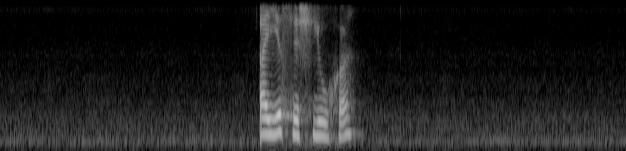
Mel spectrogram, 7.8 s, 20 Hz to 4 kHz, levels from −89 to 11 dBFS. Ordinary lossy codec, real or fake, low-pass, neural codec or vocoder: none; fake; 3.6 kHz; codec, 16 kHz in and 24 kHz out, 1 kbps, XY-Tokenizer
